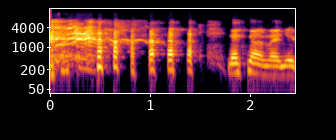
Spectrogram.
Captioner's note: laughs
